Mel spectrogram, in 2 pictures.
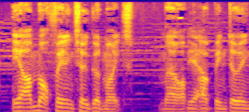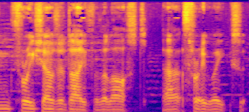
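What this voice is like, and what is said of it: Voice sounds worn out and unwell. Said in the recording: “you sound terrible”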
